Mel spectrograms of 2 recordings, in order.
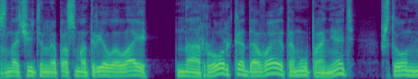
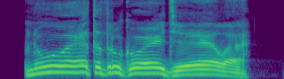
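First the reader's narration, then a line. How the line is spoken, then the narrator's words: Deep bass voice. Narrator (Russian): пробасил Кром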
